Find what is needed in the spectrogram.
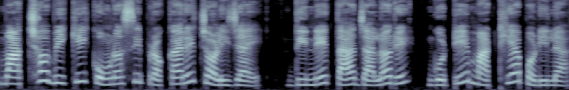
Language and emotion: Odia, neutral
